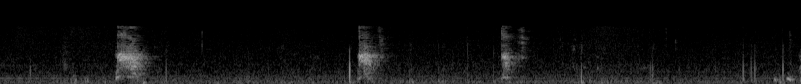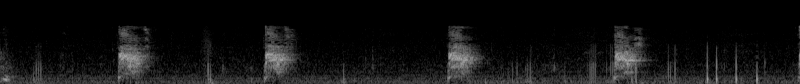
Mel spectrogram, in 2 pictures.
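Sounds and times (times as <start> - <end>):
small dog barking: 1.2 - 1.6, 3.6 - 4.0, 5.0 - 5.4, 9.2 - 9.6, 10.6 - 11.1, 12.5 - 12.9, 14.2 - 14.6.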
